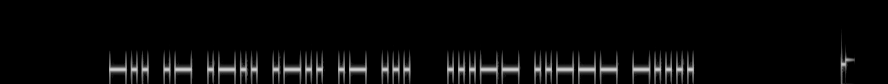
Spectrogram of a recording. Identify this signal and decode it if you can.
Morse code, heard as a keyed tone, about 22 wpm, 700 Hz. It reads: DALLAS 326
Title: CWT Exchange 22wpm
